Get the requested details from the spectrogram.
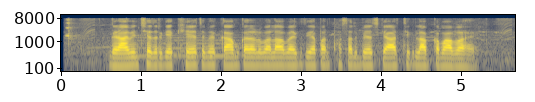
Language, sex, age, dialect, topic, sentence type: Magahi, male, 18-24, Southern, agriculture, statement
